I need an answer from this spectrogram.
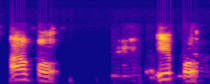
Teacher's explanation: موٹا ہونا بھی اس کی صفت ہے اور یہ کلکلا والی بھی اس کی صفت ہے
